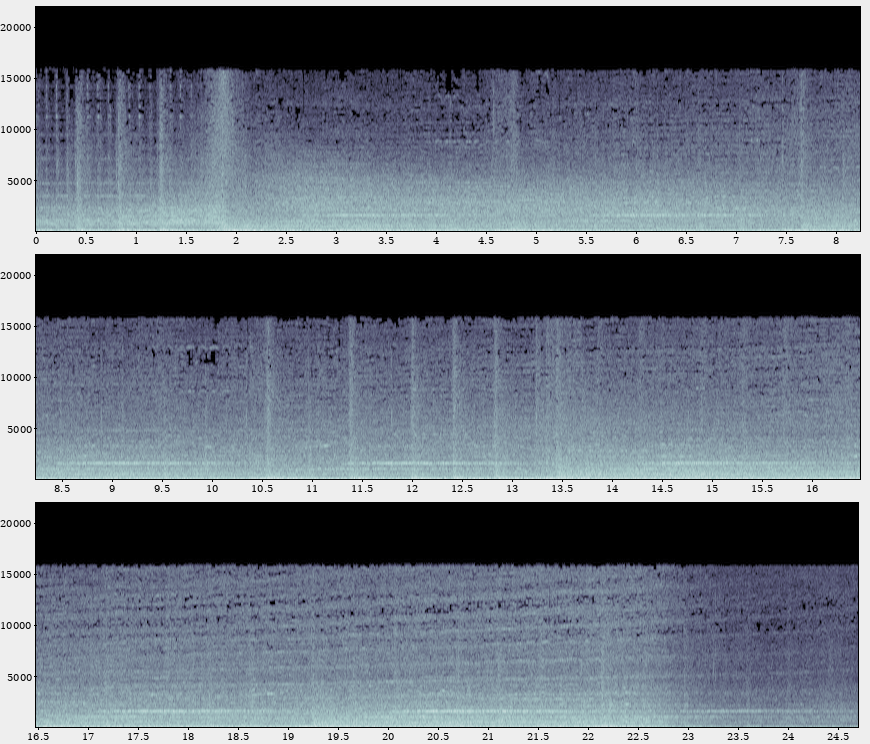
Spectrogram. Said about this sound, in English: Must use scary sounds sometimes to wake people up out of their trances. This is actually my ringtone, because I think about the idea of spiritual warfare as a constant, ever-present reality, that you can get so sucked into just existing, maintaining.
